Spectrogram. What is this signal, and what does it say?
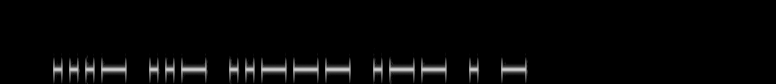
Morse code, heard as a keyed tone, about 15 wpm, 700 Hz. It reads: VU2WET
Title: DXCC-100 Call Signs - 6 Characters - 15wpm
